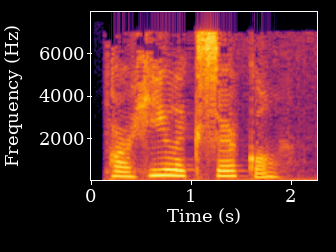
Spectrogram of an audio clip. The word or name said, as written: parhelic circle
